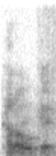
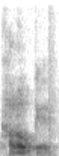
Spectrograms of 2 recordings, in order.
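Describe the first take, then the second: First: It is pronounced with Japanese vowels and syllables. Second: It is pronounced with Japanese vowels and syllables.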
